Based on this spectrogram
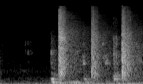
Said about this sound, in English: That's someone slapping their thigh. That's incredible. That's one. Well, it is called body percussion, okay? Thigh slap.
